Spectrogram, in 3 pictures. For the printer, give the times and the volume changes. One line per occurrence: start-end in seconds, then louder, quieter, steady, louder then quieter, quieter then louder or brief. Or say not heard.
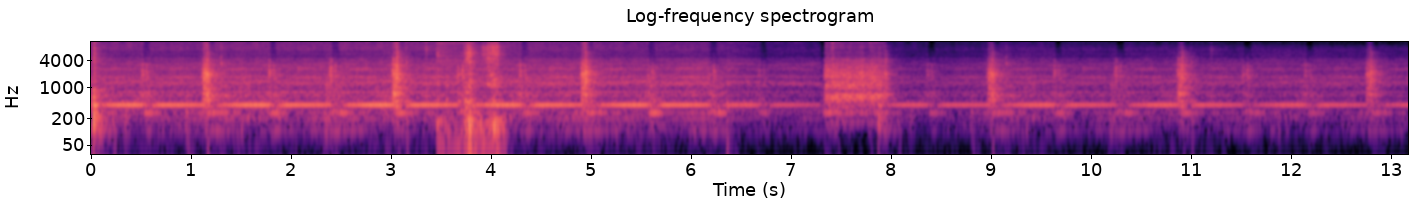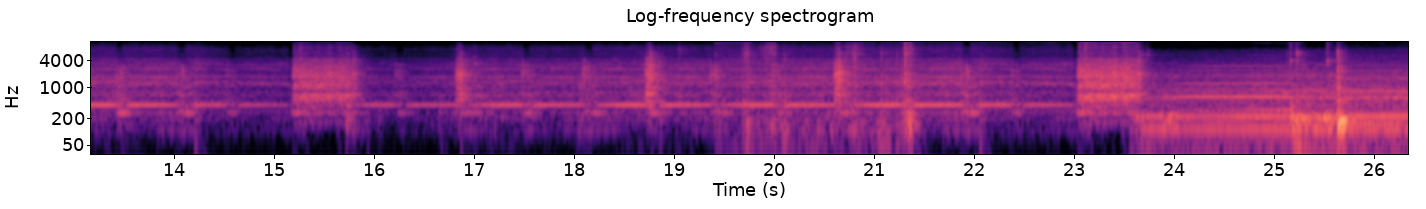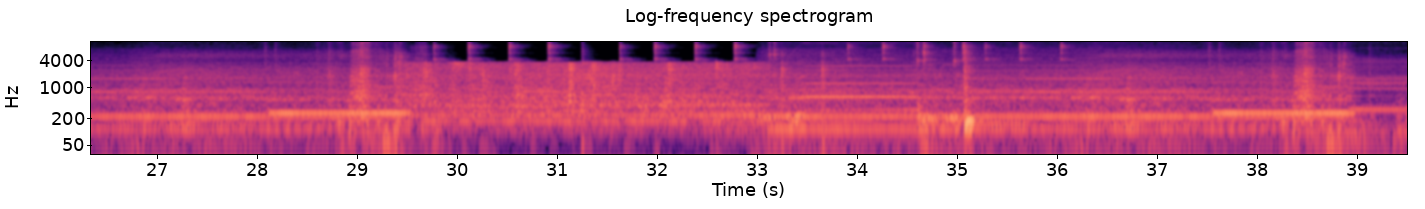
0.0-39.4 quieter then louder.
